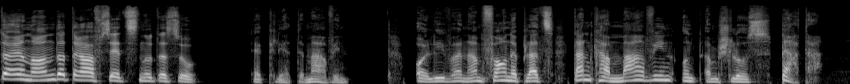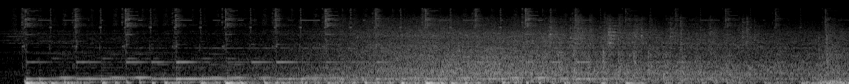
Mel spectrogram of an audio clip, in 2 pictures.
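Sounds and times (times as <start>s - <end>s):
speech: 0.0s - 9.0s
green open mine train rattling into a tunnel in a mountain: 10.8s - 16.9s.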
